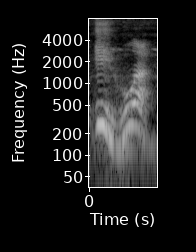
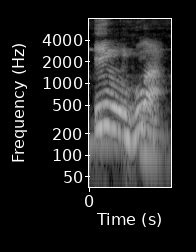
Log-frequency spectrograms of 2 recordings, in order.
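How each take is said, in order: First: The n merges into the following sound. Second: The n is hidden with a nasal sound. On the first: "jadi idgham" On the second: "Kalau dibaca ing huwa maka ikh ikhfa"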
